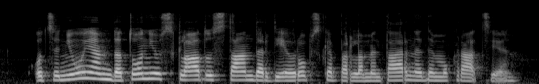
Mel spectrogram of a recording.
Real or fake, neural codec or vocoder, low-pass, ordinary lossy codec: fake; vocoder, 24 kHz, 100 mel bands, Vocos; none; none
